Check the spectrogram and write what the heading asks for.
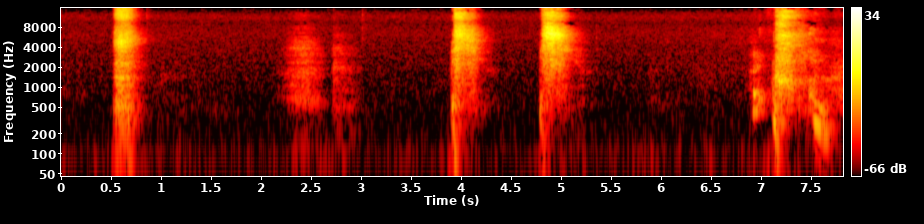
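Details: Female with an out-of-the-blue sneezing fit, recorded after about five sneezes had already occurred: sharp, hissy sneeze bursts in quick succession with a soft breath between, a sneezing fit.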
